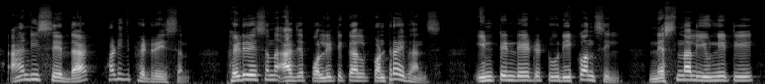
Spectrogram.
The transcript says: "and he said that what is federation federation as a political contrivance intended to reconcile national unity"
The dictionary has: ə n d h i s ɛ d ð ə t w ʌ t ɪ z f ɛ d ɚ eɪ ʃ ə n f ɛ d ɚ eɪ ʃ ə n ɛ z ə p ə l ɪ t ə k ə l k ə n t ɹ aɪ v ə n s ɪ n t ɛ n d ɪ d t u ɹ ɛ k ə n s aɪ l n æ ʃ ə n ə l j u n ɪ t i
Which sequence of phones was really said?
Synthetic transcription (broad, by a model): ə n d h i s ɛ d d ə t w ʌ t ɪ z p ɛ d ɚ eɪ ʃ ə n p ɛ d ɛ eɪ s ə n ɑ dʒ ə p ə l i t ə k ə l k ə n t ɹ aɪ b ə n s ɪ n t ɛ n d ɪ d t u ɹ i k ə n s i l n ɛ s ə n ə l j u n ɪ t i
